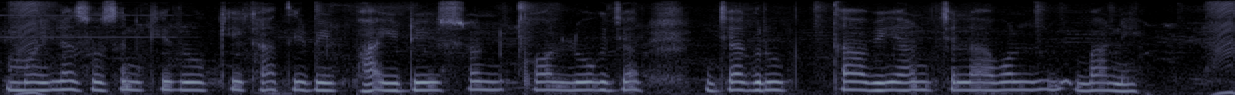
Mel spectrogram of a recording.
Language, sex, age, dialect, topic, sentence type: Bhojpuri, female, 18-24, Northern, banking, statement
